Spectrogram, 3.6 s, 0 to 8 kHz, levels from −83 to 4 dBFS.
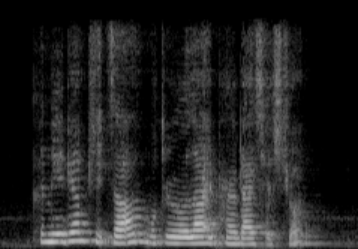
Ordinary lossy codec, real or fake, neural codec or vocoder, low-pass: AAC, 48 kbps; fake; codec, 32 kHz, 1.9 kbps, SNAC; 7.2 kHz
